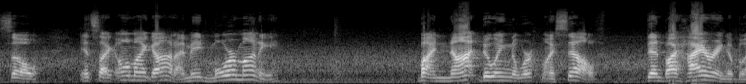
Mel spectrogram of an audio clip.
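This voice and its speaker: Against noticeable background noise, a man with a high pitch speaks with long, frequent pauses. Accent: American. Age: 60s. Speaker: retired prison guard and storage facility owner. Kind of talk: casual vlog monologue.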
